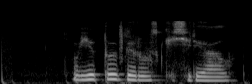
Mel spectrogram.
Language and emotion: Russian, neutral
